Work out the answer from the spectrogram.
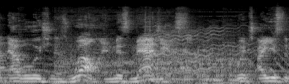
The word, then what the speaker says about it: Mismagius: Misdreavus also got an evolution as well in Mismagius, which I used to mispronounce as Mismagius.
